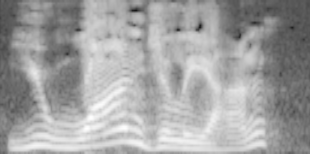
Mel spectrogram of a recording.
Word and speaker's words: euangelion: It's actually pronounced, let me check, euangelion, because it's Greek, but in our English transliteration, it's evangelizo or evangelon, and it means the good news.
